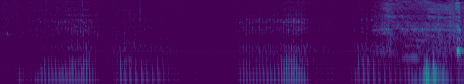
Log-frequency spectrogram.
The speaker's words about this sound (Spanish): ya, perdón, es que el perro está roncando.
